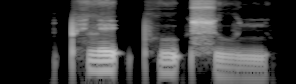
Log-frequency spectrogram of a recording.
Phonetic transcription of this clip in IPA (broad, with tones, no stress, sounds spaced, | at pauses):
pʰ l e˥˩ ʔ pʰ u˦˥ ʔ s u˨˩ n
